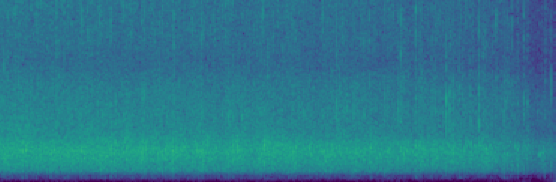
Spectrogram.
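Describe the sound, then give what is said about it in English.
An audience applauds police officers steadily, the dense clapping staying loud and even for several seconds before starting to taper off near the end. “Not that we want to clap about what the situation is, but clap for those officers for doing a hell of a job.”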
